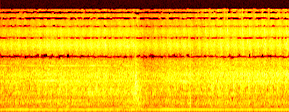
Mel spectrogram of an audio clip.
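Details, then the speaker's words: Petrol engine idling just after restart with Seafoam motor treatment added, oil pressure rising: light, fast hydraulic lifter tick persists; lifters to be replaced next week. "obviously you still hear that lifter tick"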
